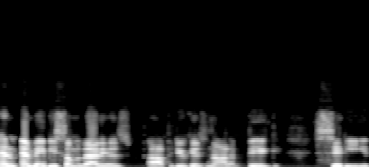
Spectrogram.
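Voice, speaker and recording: A man with a slight Michigan accent speaks in a very deep, low voice. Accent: slight nasal upper Midwest Michigan. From Michigan, US upper Midwest. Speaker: Lutheran pastor. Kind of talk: interview conversation. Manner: halting, many fillers.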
